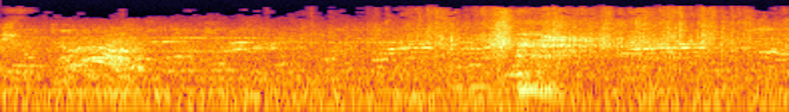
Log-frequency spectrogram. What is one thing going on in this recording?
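Paper wrapping rustles and crinkles.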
